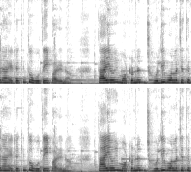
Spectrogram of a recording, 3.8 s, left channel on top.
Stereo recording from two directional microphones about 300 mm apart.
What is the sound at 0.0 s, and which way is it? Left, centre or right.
A woman's voice, centre.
